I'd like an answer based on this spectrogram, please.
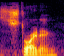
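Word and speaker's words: Steuding: david studing s t actually i believe he pronounces starting s-t-e-u-d-i-n-g i will be handling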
